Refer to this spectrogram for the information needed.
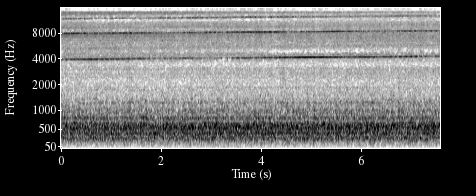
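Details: Candy washing machine spinning drum with a loud steady rumbling roar from worn drum bearings.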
